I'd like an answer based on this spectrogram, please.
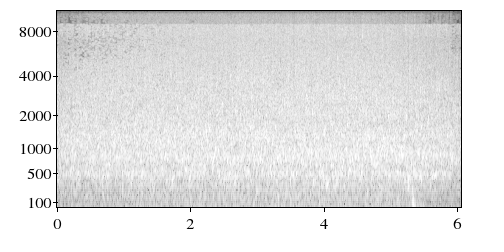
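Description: Water spilling from a wall water feature into a spa, a loud steady rush of falling water.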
